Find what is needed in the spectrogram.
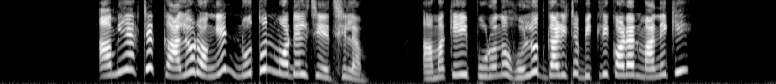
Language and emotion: Bengali, angry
